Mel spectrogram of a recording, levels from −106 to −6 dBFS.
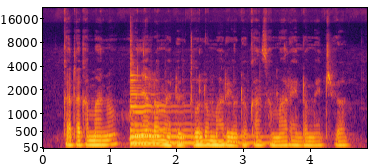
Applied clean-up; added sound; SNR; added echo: none; Acoustic guitar; 2 dB; none.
